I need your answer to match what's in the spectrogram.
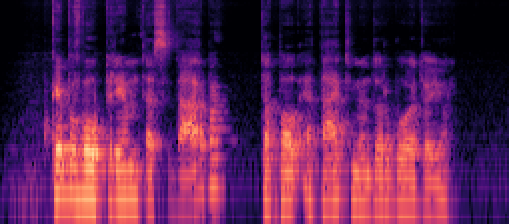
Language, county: Lithuanian, Vilnius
